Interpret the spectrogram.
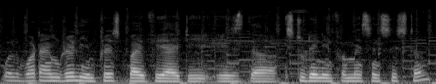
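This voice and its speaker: A man's voice: a little high, steady tone, normal speed, mellow. A young man with a Nepali accent, a recent graduate giving a promotional testimonial. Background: background music.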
